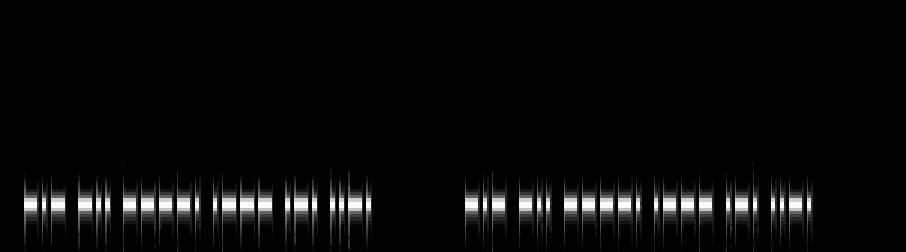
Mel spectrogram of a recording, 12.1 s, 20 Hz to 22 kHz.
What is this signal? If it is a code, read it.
Morse code, heard as a keyed tone, about 20 wpm, 700 Hz. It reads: KD9JRF KD9JRF
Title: USA Call Signs - 6 Characters - Repeated 3x - 20wpm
